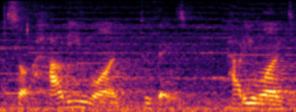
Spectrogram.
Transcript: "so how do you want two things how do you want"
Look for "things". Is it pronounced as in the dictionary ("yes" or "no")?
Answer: yes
